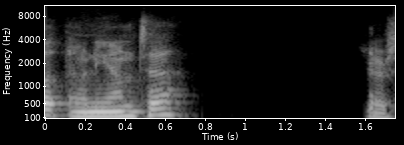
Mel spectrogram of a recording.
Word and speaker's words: Oneonta: Is that how I spell it? Oneonta?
